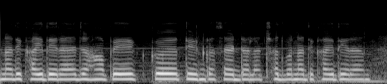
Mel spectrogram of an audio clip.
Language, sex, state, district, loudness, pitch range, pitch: Hindi, female, Uttar Pradesh, Varanasi, -14 LUFS, 235-245 Hz, 235 Hz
